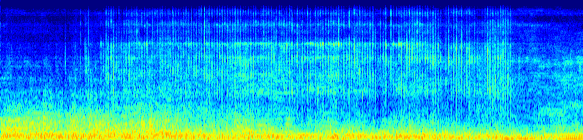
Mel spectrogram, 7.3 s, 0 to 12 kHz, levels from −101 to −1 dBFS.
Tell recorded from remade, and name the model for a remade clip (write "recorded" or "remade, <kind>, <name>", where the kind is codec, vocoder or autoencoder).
remade, codec, SNAC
